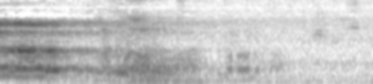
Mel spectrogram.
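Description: A man chants in a melodic voice through a microphone and loudspeakers.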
